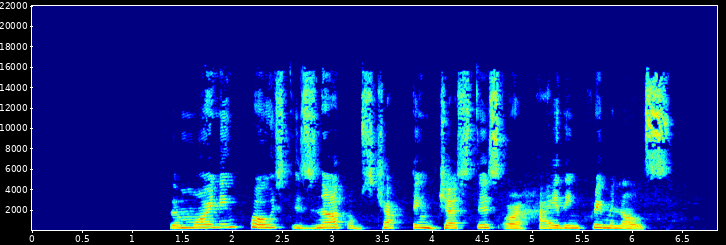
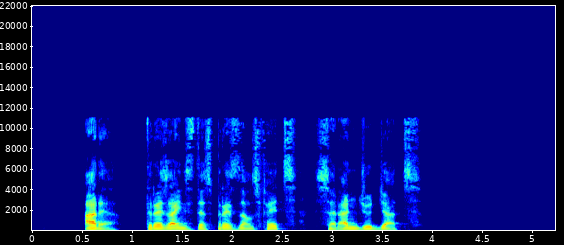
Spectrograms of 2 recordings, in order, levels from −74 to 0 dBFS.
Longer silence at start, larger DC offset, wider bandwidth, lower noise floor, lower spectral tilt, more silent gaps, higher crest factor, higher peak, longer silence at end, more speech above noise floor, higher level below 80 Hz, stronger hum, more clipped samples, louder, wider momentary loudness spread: first, 1.4 s vs 0.55 s; neither; first, 16.5 kHz vs 11.5 kHz; second, -82 dBFS vs -86 dBFS; second, -2.5 dB/octave vs -5 dB/octave; neither; second, 18 dB vs 24 dB; about the same, -4 dBFS vs -4 dBFS; second, 0.45 s vs 1.35 s; about the same, 62 dB vs 59 dB; second, -64 dBFS vs -58 dBFS; neither; neither; first, -20 LUFS vs -27 LUFS; second, 5 LU vs 16 LU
